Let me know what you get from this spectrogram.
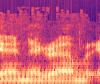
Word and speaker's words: enneagram: You have programs for them, but you talk about the an engram. I'm not going to say that right. And I've been that's enneagram. – One of that's it. You say it again. – Enneagram. – It's got too many E's in the wrong places.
